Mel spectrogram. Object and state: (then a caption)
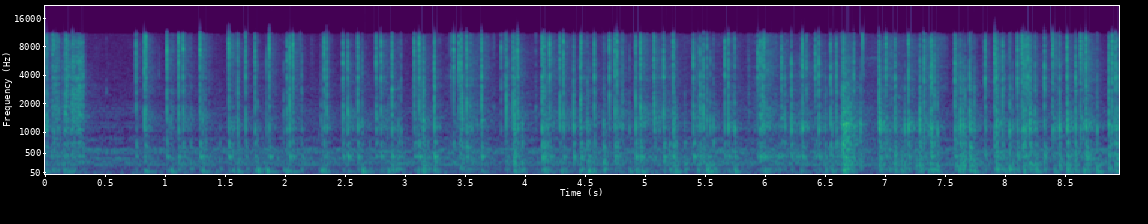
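Plastic TV remote control. Long nails rapidly tap the rubber buttons of a small, hollow black plastic DVD remote control. A dense, uneven run of bright, dry clicks and taps follows in quick succession, each one short with almost no ring, over a faint scratchy background.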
